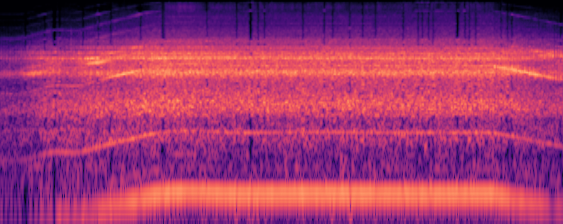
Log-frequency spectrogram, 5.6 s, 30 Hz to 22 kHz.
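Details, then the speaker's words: Bauer 56367 20 mm orbit DA polisher after the fix, upgraded backing plate and fresh high-quality grease: the whine climbs smoothly to a steady high speed and holds even, with no shaking rumble; night-and-day smoother and balanced. "wow that is night and day difference"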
